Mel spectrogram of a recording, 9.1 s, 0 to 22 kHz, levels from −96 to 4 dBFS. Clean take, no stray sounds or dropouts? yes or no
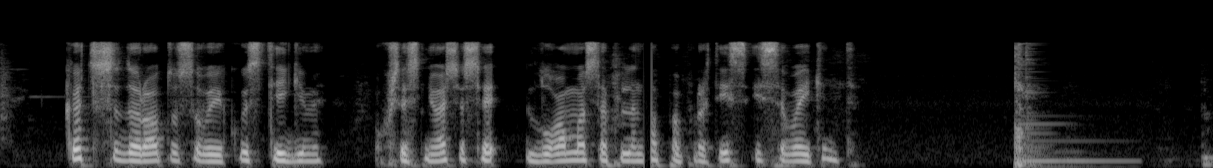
no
